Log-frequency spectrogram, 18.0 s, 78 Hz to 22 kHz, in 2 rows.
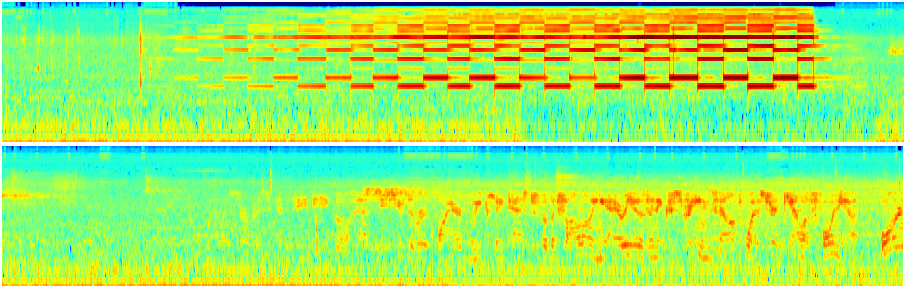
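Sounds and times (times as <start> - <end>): steady low hum: 0.0 - 8.7
electronic two-tone alert signal: 1.7 - 8.4.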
